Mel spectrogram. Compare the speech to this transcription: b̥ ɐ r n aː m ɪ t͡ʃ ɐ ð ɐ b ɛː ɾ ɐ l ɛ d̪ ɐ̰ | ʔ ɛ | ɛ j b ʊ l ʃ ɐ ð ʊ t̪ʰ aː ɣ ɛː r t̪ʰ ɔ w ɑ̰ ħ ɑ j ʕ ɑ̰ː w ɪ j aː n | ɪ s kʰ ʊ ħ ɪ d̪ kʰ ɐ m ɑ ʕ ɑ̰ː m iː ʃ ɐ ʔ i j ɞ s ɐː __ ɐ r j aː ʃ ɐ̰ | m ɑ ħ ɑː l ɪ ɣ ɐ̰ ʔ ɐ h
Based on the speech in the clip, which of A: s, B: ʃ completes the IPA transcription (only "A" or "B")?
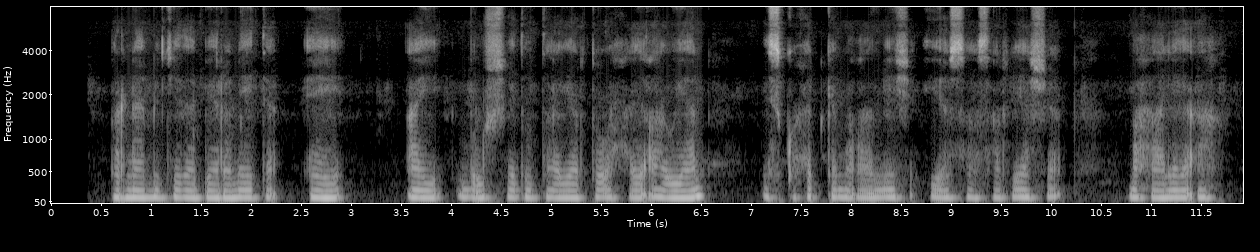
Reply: A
